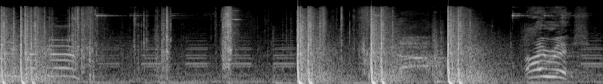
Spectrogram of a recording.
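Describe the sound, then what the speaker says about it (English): Gunfire in the Battlefield 4 campaign's Baku mission: several loud, close bursts of rapid automatic fire with short gaps between them and brief shouting mixed in. "I'm firing!"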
